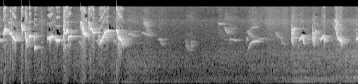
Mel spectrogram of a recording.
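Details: Pleci white-eye from Lombok/NTT in full, lively ngalas-style song: bursts of high, quick, twittering whistled phrases sliding up and down, a quieter pause mid-way, then more bright chirpy notes.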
